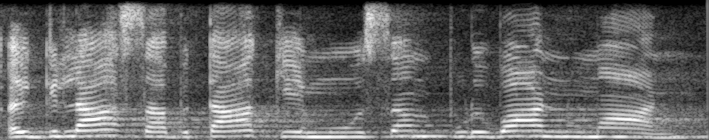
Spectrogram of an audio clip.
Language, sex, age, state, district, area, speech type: Maithili, female, 45-60, Bihar, Supaul, rural, read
